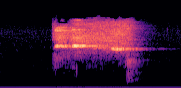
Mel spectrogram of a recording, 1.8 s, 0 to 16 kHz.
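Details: A 15-week-old Kooikerhondje puppy calls after her owner, who has gone out the back door and left the backyard. She gives one thin, high whistled whine about a second long. It holds a steady pitch and sags slightly at the end.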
